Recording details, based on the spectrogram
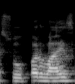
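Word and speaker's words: supervise: सुपरवाइज करना क्या होता है? हालांकि आर साइलेंट हो जाता है तो इसको पढ़ते हैं सुपरवाइज।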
